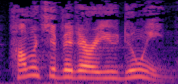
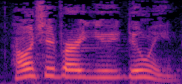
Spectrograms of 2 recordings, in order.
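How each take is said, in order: First: Said in the usual way. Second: The same question again, much softer; quiet repeat. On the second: Shown as a demonstration. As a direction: let it sink in with a softer repeat.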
